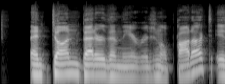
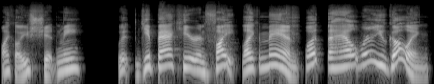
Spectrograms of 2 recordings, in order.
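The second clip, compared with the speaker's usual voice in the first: incredulous taunt; 8 semitones higher than usual. Retold or imitated. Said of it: "I'm like".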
